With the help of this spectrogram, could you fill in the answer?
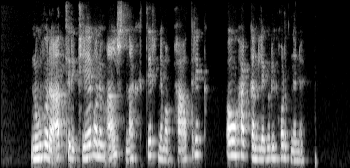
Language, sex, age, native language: Icelandic, female, 40-49, Icelandic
